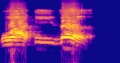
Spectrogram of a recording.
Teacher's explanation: Idza di situ kan ada alifnya ya, tapi ketika di depannya ada alif lam, maka tidak perlu dipanjangkan karena sudah langsung masuk ke alif lam.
